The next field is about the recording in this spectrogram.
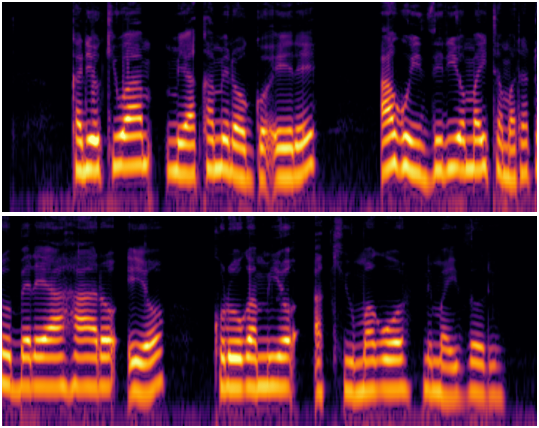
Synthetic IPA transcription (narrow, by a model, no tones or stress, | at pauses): kaɾiokiwameakameɾɔɡɔʔeɾe | aɣoiðiɾiɔmaitamatatobɛɾɛjaɦaɾɔejɔ | koɾoɣamiɔakʰiumaɣwɔnemaiðoɾi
